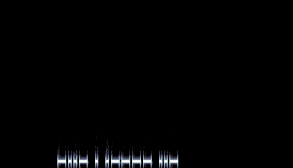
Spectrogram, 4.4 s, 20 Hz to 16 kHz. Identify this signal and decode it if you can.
Morse code, heard as a keyed tone, about 30 wpm, 700 Hz. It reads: XE1U
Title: DXCC-100 Call Signs - 4 Characters - 30wpm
